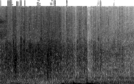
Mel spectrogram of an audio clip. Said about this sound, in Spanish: Un aplauso. Eh, un aplauso. Aplauso Escucho los aplausos.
